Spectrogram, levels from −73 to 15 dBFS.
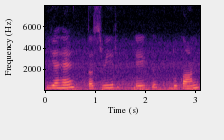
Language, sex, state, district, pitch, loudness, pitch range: Hindi, female, Haryana, Charkhi Dadri, 235 Hz, -16 LUFS, 220-260 Hz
